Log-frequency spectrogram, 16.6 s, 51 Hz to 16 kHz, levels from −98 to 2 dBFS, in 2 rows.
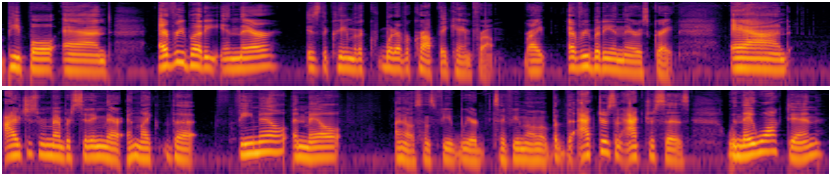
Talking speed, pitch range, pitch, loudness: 190 wpm, 145-185 Hz, 165 Hz, -21 LUFS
